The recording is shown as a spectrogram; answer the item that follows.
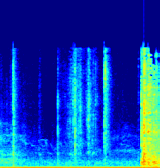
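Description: Roll of sticky tape being picked up and handled: a few light clicks, then a short, loud tearing burst near the end as tape comes off the roll, over a steady low hum.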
